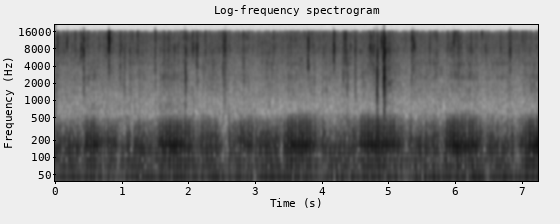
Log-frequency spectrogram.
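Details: Low, throaty cat purr continuing near an open fire, each inhale and exhale making a soft swell of rumbling, with frequent bright crackles from burning logs, one cluster louder near the middle.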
